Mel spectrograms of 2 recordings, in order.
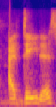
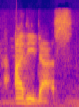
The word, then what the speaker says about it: Adidas: Yeah, so it's incorrect to put all that emphasis on the middle part. So you don't say Adidas, you say Adidas. It's German.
